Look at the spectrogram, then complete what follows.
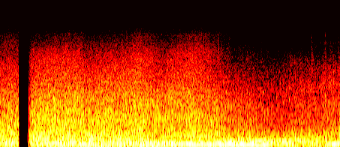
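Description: Small fishing boat under way on its motor: a steady low engine drone with water rushing past the hull and wind buffeting the microphone. The sound cuts out for a split second about half a second in.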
